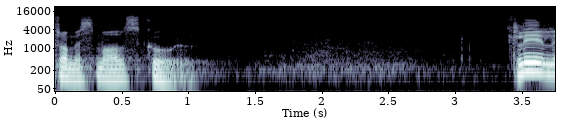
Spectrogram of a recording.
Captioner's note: laughter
